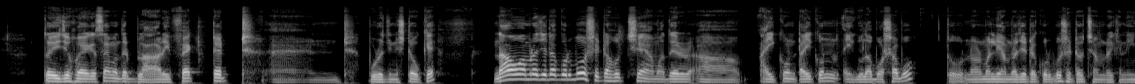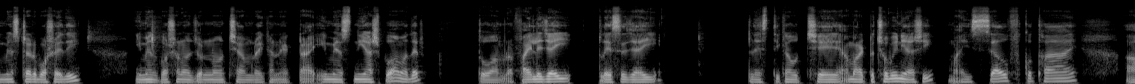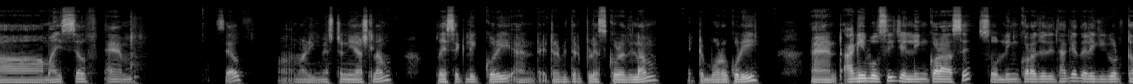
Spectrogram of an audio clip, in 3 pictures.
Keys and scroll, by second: 12.8 v, 24.1 m, 24.7 Return, 33.2 ctrl+shift+[, 33.7 ].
